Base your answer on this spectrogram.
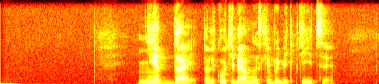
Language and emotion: Russian, angry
